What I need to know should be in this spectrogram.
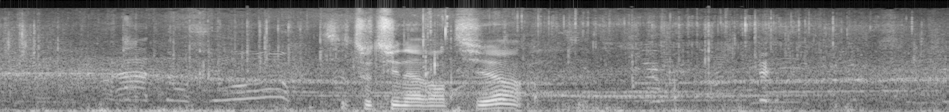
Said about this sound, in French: Je sens que ça tourne, le vent tourne. Il y a un peu de vent.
